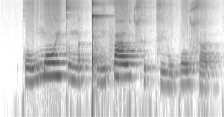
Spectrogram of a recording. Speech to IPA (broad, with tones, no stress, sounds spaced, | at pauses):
k o˨˥ w m ɔː˥ j t̪ ʊ˧ ŋ ɐ˨˥ t̚ kʷʰ ɪ˨˥ ŋ f aː˥ w t͡sʰ ɪ˧ k̚ t͡s iː˨˩ w p o˨˥ w s ɐ˨ t̚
